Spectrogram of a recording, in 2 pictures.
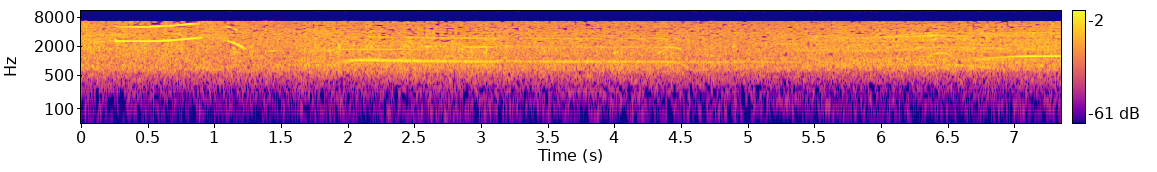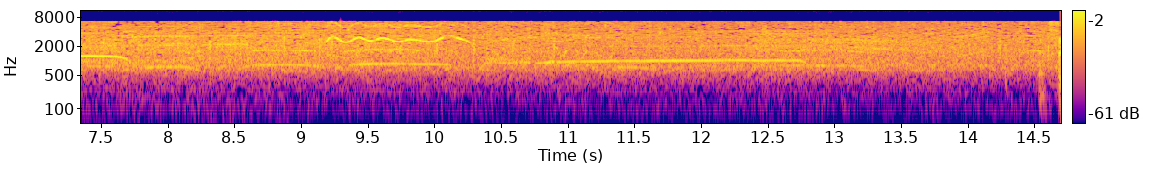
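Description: A home stadium crowd in a football video game roars steadily near the goal line as the offense tries to hear the snap count, a dense, even wash of noise that swells slightly midway.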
